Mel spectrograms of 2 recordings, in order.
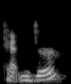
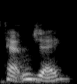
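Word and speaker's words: Taittinger: bit of confusion is how to pronounce the family name is it tettinger or is it tetenje it's tetan j um the house was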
